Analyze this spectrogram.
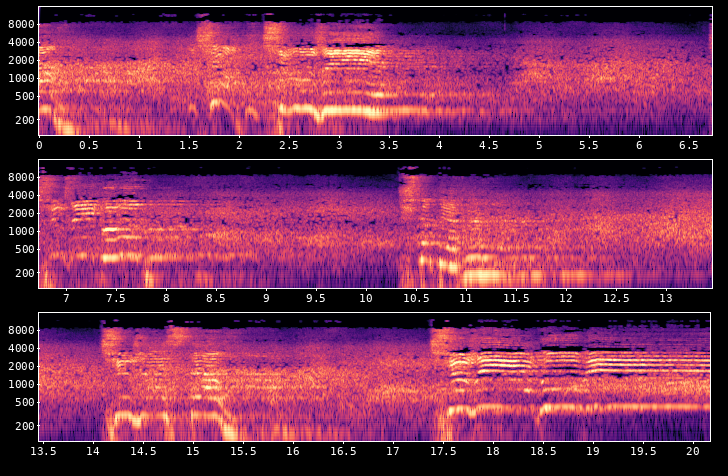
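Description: A huge crowd sings along loudly in a vast open stadium.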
